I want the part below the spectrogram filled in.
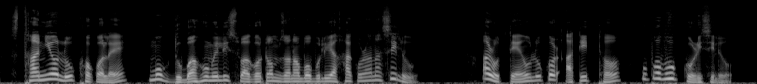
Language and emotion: Assamese, surprised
